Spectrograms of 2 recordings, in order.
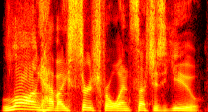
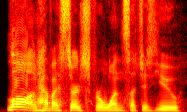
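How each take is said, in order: First: It is read in a voice mimicking Camden. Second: It is read in the reader's own voice.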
